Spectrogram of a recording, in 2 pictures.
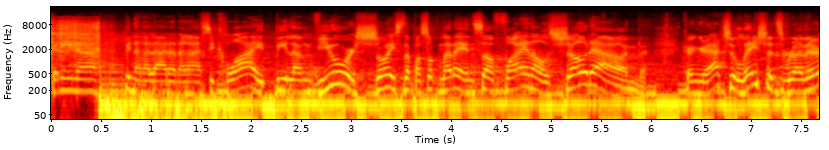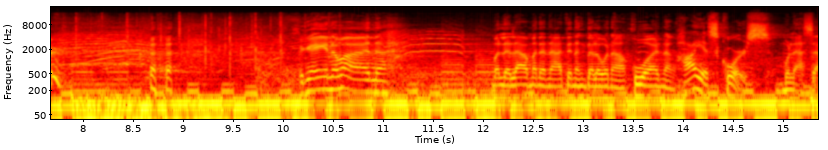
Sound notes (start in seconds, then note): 8.9 chuckles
